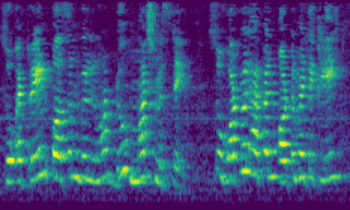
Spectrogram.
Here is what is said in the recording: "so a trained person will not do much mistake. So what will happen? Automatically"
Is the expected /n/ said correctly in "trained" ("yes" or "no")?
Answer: no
